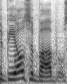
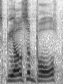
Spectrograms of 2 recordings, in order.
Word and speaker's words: Beelzebub: Well, then the Israelites took that term, and whenever anything was evil or rotten or awful, they would say that it was attributed to Beelzebub, sometimes Beelzebul. There were a couple of different variations on how to say his name.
